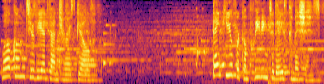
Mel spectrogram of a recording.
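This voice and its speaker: A courteous female guild receptionist from a video game, formal and welcoming. Her voice is a little high and sounds echoey, with music clearly playing behind it. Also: sing-song, measured pace, a little mellow. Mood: polite welcome. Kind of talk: scripted video game dialogue. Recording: echoey, distant game audio under music.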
